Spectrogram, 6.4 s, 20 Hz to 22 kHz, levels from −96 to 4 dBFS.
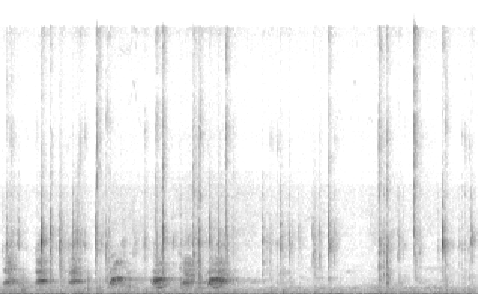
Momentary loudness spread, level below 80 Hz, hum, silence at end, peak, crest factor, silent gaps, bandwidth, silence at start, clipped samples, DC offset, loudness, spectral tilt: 15 LU; -48 dBFS; none; 0 s; -14 dBFS; 28 dB; none; over 20 kHz; 0 s; under 0.1%; under 0.1%; -41 LUFS; -3.5 dB/octave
